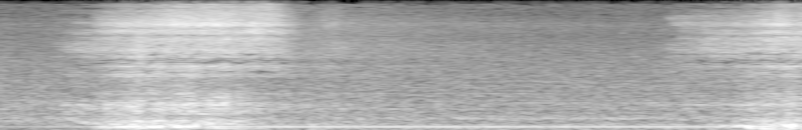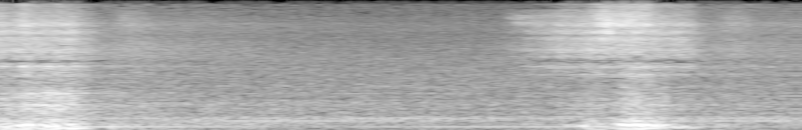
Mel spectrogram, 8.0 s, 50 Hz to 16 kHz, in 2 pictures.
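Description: Low, rumbling snores on each breath, about 20 a minute, with quiet room hiss between; ordinary sleep snoring.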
